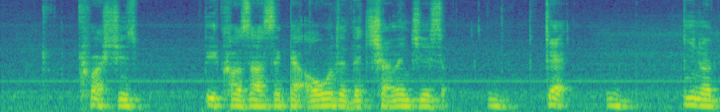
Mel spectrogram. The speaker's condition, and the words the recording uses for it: Stuttering. I have to gasp for that every day when I'm trying to speak.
